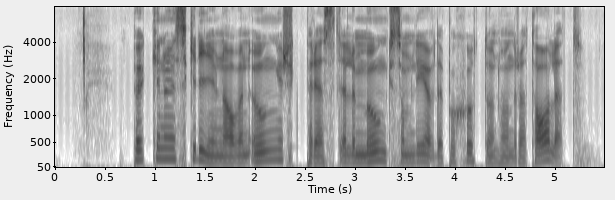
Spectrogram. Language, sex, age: Swedish, male, 25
